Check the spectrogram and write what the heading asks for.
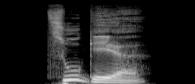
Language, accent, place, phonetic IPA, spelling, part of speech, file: German, Germany, Berlin, [ˈt͡suːˌɡeːə], zugehe, verb, De-zugehe.ogg
- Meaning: inflection of zugehen: 1. first-person singular dependent present 2. first/third-person singular dependent subjunctive I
